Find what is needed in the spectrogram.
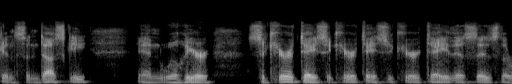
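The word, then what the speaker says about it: sécurité: procedure as urgent use the safety signal pronounced security and they'll say security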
